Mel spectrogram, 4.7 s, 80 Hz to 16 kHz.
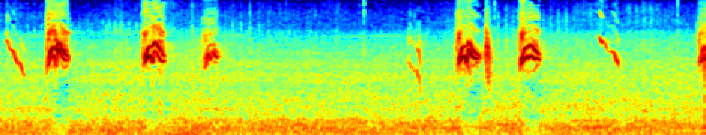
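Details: Sparrows of a Tenmangu shrine welcome a visitor, 3 July 2020: loud single and paired chirps with pauses of about two seconds, mixed with thinner, fainter chirps from other birds.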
